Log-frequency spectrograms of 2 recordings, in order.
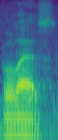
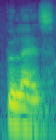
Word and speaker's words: Boulez: It's pronounced Boulez. Boulez.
